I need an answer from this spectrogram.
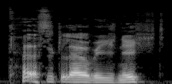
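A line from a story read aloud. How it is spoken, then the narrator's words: Troll's certain, maliciously chuckling voice. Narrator (German): sagte der Troll, und er war seiner Sache ganz sicher und lachte und gluckste vor Vergnügen ganz bösartig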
